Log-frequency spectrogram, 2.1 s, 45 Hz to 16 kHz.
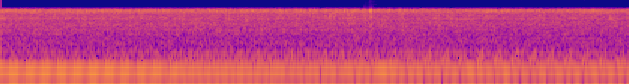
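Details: Kawasaki GPZ 500S 498cc carbureted twin, freshly serviced and rebuilt: even low throbbing idle, steady beat, no hesitation or misses; normal idle.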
